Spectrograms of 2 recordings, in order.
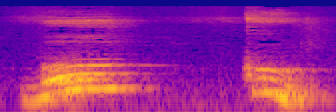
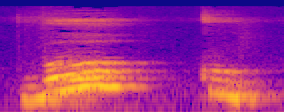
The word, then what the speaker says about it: beaucoup: Beaucoup. No se pronuncia la P. Beaucoup.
